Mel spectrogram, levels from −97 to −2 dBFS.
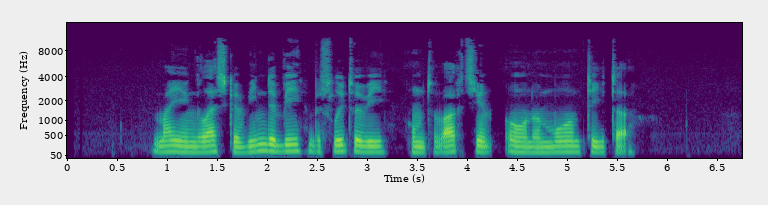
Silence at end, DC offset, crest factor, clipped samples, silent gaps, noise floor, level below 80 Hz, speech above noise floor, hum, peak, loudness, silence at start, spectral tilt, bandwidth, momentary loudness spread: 1.1 s; under 0.1%; 20 dB; under 0.1%; none; -72 dBFS; -66 dBFS; 49 dB; none; -6 dBFS; -24 LUFS; 0.85 s; -7 dB/octave; 10.5 kHz; 6 LU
